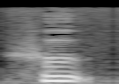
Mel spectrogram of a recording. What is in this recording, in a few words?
japanese alphabet "fu"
